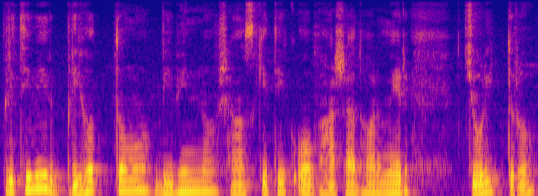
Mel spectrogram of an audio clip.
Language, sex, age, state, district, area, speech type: Bengali, male, 60+, West Bengal, Paschim Bardhaman, urban, spontaneous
